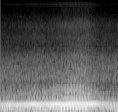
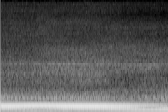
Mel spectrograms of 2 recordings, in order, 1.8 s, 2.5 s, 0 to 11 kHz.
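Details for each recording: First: 2005–2009 Ford Mustang GT V8 accelerating at around half throttle, e.g. in third gear: deep rumble with an uneven, stumbling pulse; random misfire, up to three cylinders dropping only under load, fine at idle; owner suspects lean condition, fuel-related. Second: 2005-2009 Mustang GT V8 after replacing spark plugs and reinstalling coil packs for a misfire: deep, steady rumble with an even pulse at idle, smooth start, no misfire.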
